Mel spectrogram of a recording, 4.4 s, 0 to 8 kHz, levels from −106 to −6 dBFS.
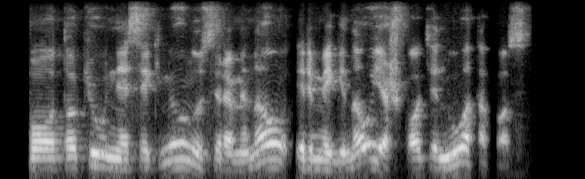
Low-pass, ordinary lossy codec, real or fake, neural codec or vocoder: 7.2 kHz; Opus, 24 kbps; real; none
